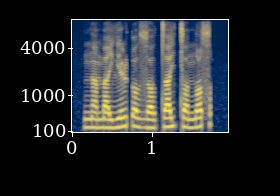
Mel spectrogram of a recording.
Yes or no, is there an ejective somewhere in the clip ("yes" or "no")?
no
